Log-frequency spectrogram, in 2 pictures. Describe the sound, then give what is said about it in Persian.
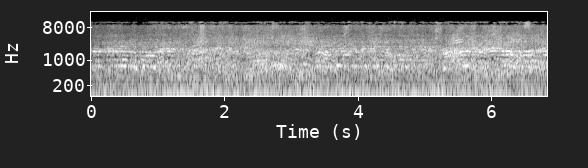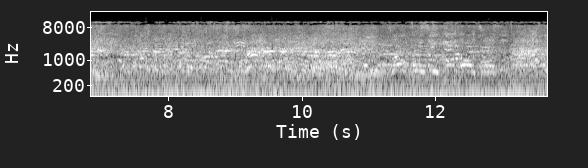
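A large crowd of Iranians at a Saturday protest rally in Washington, D.C., against the Islamic Republic chants the slogan "Woman, Life, Freedom" together, many voices blending into a loud, steady roar of shouting that carries on without pause, with a low constant hum running underneath. “اعتراضات ایرانیان در حالی وارد چهارمین هفته خود شده که در طول این مدت گروه های متنوع‌تر و بیشتری با باورها و گرایش‌های سیاسی و فکری و جنسیتی متفاوت به هم پیوستند و همه یک صدا فریاد زن زندگی آزادی سر داده و خواستار پایان 14 حاکمیت جمهوری اسلامی شدند.”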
